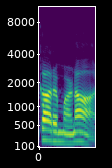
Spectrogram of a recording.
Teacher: শরীর যাত্রাপি, যাত্রা আছে, উচ্চারণ হবে যাত্রা, শরীর যাত্রাপি চোতে ন প্রসিদ্ধে, ধয়ের সাথে দয় ধয় আছে, তাহলে দিয়ে উচ্চারণ হবে, ন প্রসিদ্ধেদ কর্মণা, কর্মণা, মূর্ধন্য আছে, তাহলে না উচ্চারণ হবে, জিহ্বা উল্টে ন উচ্চারণ, তাহলে কর্মণা, ন প্রসিদ্ধেদ কর্মণা, এইভাবে উচ্চারণ হবে।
